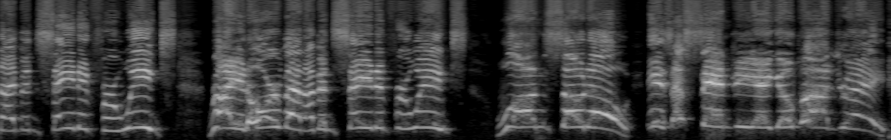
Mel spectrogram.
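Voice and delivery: high, loud, excited shouting. Real, not acted. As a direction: yell the big news with joy. Announcing blockbuster trade, shouting.

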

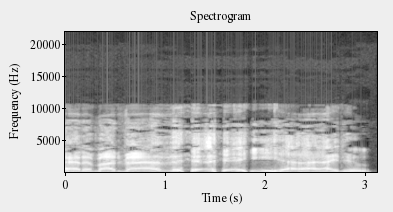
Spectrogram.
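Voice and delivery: slow leering drawl. Acted. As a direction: savor it like a dirty old man. Savoring a lewd fantasy.

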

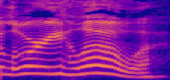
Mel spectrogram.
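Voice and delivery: ordinary delivery

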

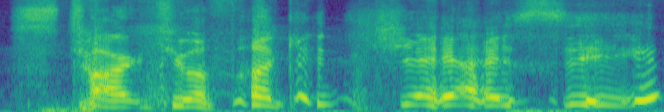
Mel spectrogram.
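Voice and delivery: high, slow, breaking into laughter; laughing while talking. Real, not acted. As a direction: talk through the laughs. Cracking up at story.

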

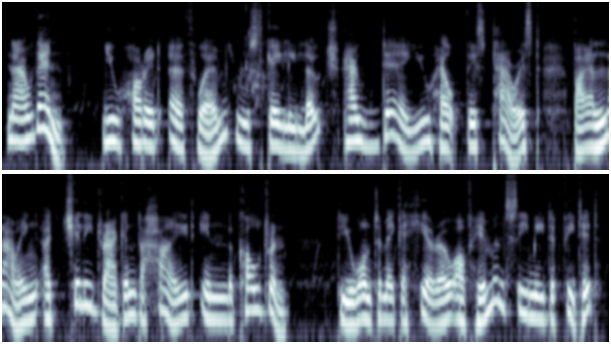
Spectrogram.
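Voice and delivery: high-pitched, indignant monkey voice; scolding monkey. A narrator's reading. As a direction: berate the dragon king in a high voice. Monkey scolds the Dragon King.

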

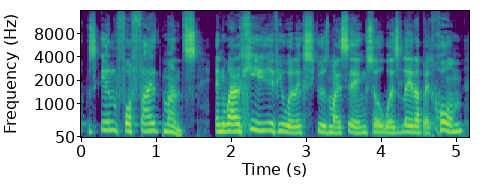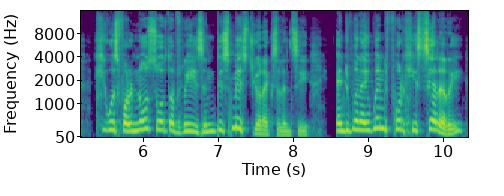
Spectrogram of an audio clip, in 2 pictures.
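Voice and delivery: high, pleading woman's voice; pleading petitioner. A narrator's reading. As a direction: beg in a high, fussy voice. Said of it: "speaking rapidly".

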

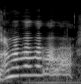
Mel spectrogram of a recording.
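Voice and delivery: high, rapid "rah-rah" gibberish; high-pitched runaway chant; frantic crowd babble. Retold or imitated. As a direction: imitate a chant sped up into noise. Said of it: "faster and faster until it was just".

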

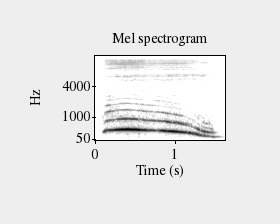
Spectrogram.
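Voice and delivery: high, loud whoop of delight; joyful woo. Real, not acted. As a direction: let out a real celebratory woo. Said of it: "Big moment for me".

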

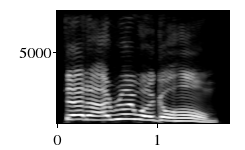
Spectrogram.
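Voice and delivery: put-on high, loud whining little kid; five-year-old son. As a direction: imitate a child pleading with dad. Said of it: "my five-year-old looks at me and goes".

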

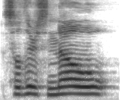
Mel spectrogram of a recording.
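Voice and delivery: high, halting complaint; mild frustration. Real, not acted. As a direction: protest haltingly, a bit put out. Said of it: "You always get mad".

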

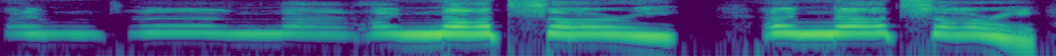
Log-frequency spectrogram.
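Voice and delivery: high, loud and slow; shouting through tears. Retold or imitated. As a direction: scream it out, over and over. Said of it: "And I said".

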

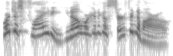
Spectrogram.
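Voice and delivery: high, airheaded chatter; high-pitched flighty lady. Acted. Lady with a high voice on the phone, flighty. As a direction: pitch it up like a flighty surfer girl. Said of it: "who have a high-pitched voice".

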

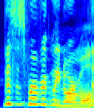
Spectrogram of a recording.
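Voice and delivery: giggling through fake calm; laughing mock reassurance. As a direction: laugh while insisting all is normal.

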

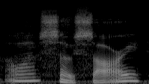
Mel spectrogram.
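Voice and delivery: a hammed-up, high voice of sympathy; mock sympathy. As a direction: pitch it up high, playing the sweetly sorry guy. Man offering sympathy in the story.

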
